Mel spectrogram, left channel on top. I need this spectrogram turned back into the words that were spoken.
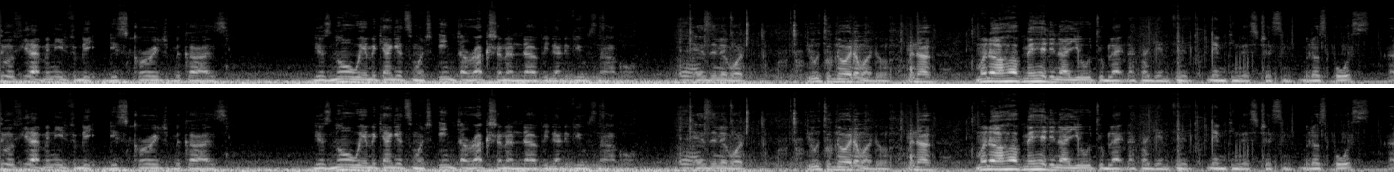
even feel like I need to be discouraged because there's no way I can get so much interaction on that video and the views now go. Yeah. You see me? But YouTube know what I'm do. I don't have my head in a YouTube like that again for them things that stress me. I just post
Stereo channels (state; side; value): identical; both; correlation 1.00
